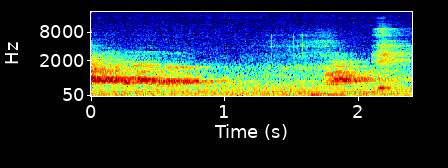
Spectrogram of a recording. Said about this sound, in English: you might be able to hear my dog barking in the background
